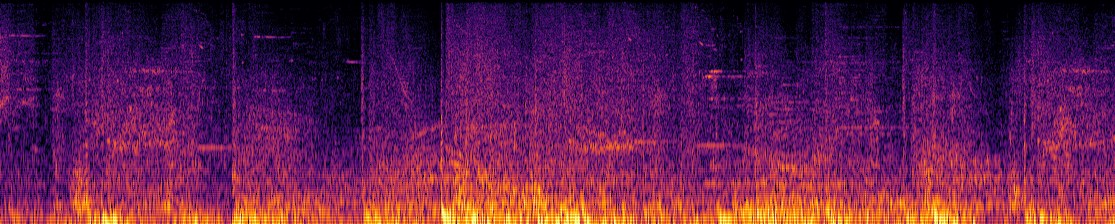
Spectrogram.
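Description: Magic spells whoosh and burst in a fast fight.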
